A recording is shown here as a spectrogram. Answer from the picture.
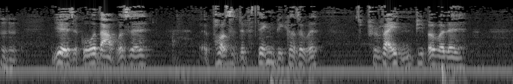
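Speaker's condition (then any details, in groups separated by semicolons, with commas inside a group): Cerebral palsy; wheelchair user since childhood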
